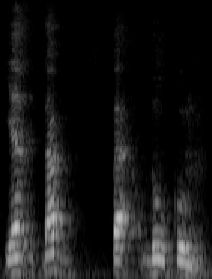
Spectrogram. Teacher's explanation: di situ ada ba mati bertemu dengan huruf ba, maka cara membacanya ditebalkan, dimasukkan dengan cara menebalkan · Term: idgham mutamasilain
